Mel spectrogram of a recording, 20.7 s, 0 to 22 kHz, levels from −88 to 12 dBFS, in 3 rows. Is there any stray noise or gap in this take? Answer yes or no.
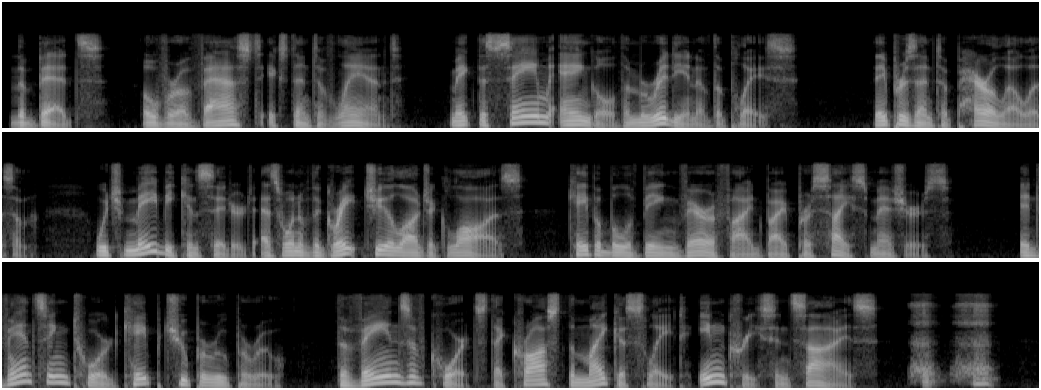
yes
